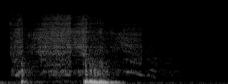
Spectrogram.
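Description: Cordless drill-driver running briefly as it drives a screw into a laptop's bottom panel, with a knock about a second in, fading out near the end.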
